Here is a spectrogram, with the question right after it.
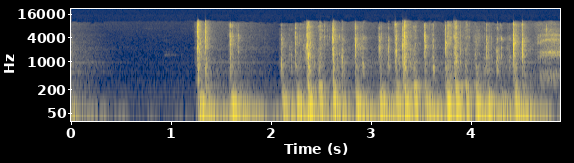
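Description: Computer keyboard typed on nearby, with a brief quiet start and then a quick run of crisp key clicks and taps in an uneven flurry, with no voices.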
